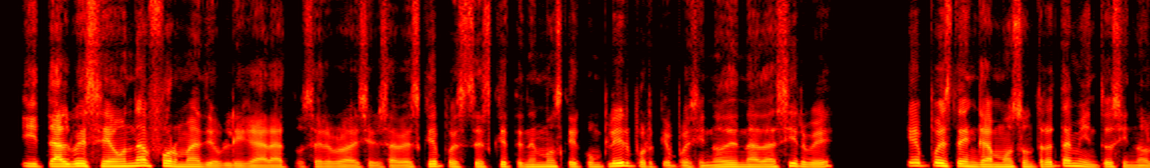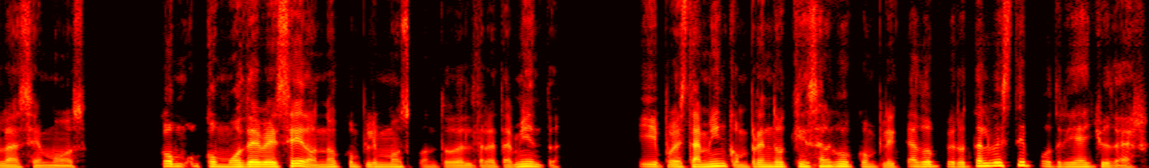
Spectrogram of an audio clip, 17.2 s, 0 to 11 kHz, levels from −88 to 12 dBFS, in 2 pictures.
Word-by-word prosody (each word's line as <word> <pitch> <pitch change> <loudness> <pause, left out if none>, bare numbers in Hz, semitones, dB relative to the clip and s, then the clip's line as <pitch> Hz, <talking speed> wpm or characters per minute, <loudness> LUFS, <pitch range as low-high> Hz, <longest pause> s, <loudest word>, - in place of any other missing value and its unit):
Y 155 -3 -1
tal 150 0 +5
vez 160 -1 +5
sea 150 -1 +3
una 170 +5 +4
forma 140 -6 +2
de 115 -1 -2
obligar 105 -1 -2
a 105 0 -1
tu 110 +1 -19
cerebro 110 0 -4
a - - -1
decir: 95 -1 -6
"¿Sabes 105 0 -3
qué? 150 - +1
Pues, 115 -7 -5
es 115 -2 -2
que 135 - -2
tenemos 120 +2 -2
que 125 - -2
cumplir 150 - +2
porque, 115 -8 -6
pues, 95 0 -6
si 95 - -6
no, 110 +4 -2
de 125 0 +2
nada 120 0 0
sirve 135 -3 -1 0.5
que, 190 0 +1
pues, 180 -1 +3
tengamos 125 -5 +1
un 120 -2 -3
tratamiento 135 - -1
si 115 -3 -6
no 100 0 -4
lo 105 - 0
hacemos 95 -3 -5 0.5
com 155 -2 +2 0.2
como 130 -3 +2
debe 135 -1 +7
ser 160 +2 +5
o 110 - -1
no 125 +2 -2
cumplimos 115 -2 -4
con 110 -2 -15
todo 100 +1 -4
el 100 -1 -4
tratamiento. 110 +5 -1 0.6
Y, 130 -1 -2
pues, 115 -2 0
también 140 +6 +5
comprendo 130 +3 +1
que 135 - -3
es 130 +1 -1
algo 140 0 +3
complicado, 130 +4 -2
pero 130 -2 -2
tal 165 +6 +3
vez 190 -1 +2
te 210 - +2
podría 130 -7 -4
ayudar. 120 -7 -3
125 Hz, 215 wpm, -24 LUFS, 110-145 Hz, 0.6 s, debe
